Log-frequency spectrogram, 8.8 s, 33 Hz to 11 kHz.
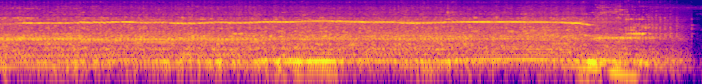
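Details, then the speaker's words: A rusty Speedway Series 1000-watt two-stroke portable generator from an auction, started with a makeshift pull rope, runs with an even, high buzz and steady whine for about eight seconds before dying away. It runs normally. "i'd say she's gonna be a runner for sure"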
